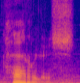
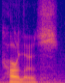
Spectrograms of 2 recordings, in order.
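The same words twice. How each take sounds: First: The name is said in a Spanish accent. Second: The name is said in an American accent. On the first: "if I were trying to speak Spanish, I would try to say like Carlos" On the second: "In America, I would say Carlos"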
